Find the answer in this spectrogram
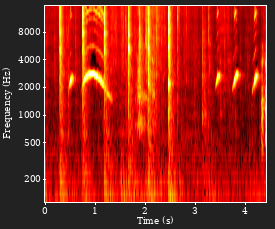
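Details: Rainbow lorikeets playing and dancing with a water bottle give short high whistled upslurs, one longer arched note, amid sharp clicks and crinkling knocks of plastic.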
